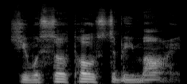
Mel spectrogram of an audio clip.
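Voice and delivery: strange, weird voice, echoing and ringing. Narrating to the players a voice that echoes through the town: weird echoing voice. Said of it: "you hear a weird voice echoing throughout the town".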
